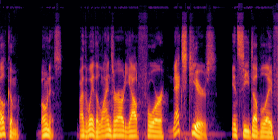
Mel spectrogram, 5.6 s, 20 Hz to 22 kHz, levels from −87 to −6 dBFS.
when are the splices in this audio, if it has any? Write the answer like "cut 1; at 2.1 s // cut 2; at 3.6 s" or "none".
none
